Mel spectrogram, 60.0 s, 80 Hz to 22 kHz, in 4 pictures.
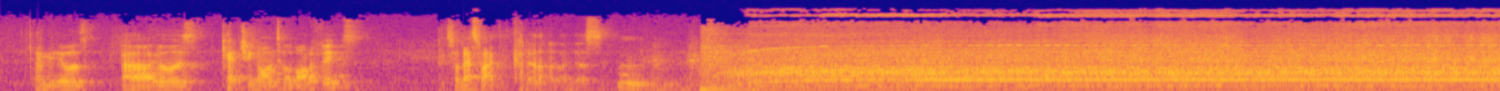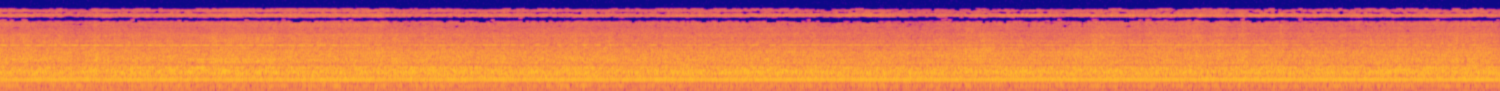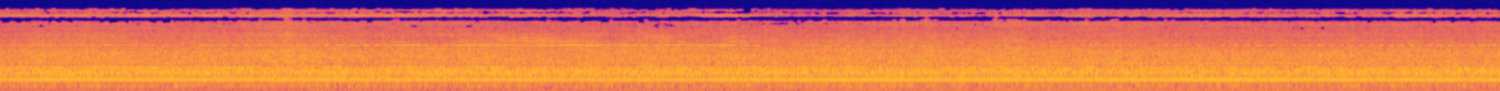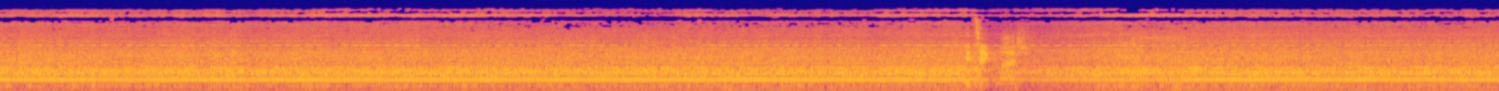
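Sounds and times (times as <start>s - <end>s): electric nail drill whining: 7.0s - 59.9s.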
